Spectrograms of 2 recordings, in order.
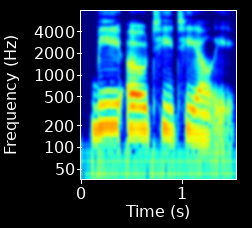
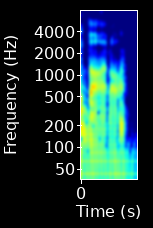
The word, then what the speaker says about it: bottle: You learn it in citation form with a crisp T bottle. But in American speech, that T is trapped between the O and the L vowel sound. So, it becomes a flap.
